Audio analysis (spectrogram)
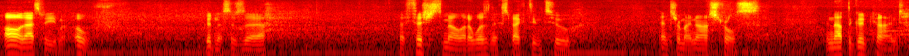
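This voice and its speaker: A man hosting a live walking stream, chatting casually and reading viewer comments with dry asides; his voice is a little phlegmy and gravelly. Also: on the low side, fairly even intonation, moderate pace, long pauses. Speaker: livestream host. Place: walking outdoors on city streets. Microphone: handheld gimbal camera rig with recorder. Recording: street noise behind the voice. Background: traffic and city ambience.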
